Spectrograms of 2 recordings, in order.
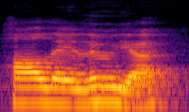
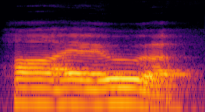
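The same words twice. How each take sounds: First: The L sounds are clearly pronounced. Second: The L sounds are softened under one tall vowel. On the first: "Instead of" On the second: "you stay a very similar vowel sound, tall vowel, the whole entire time"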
